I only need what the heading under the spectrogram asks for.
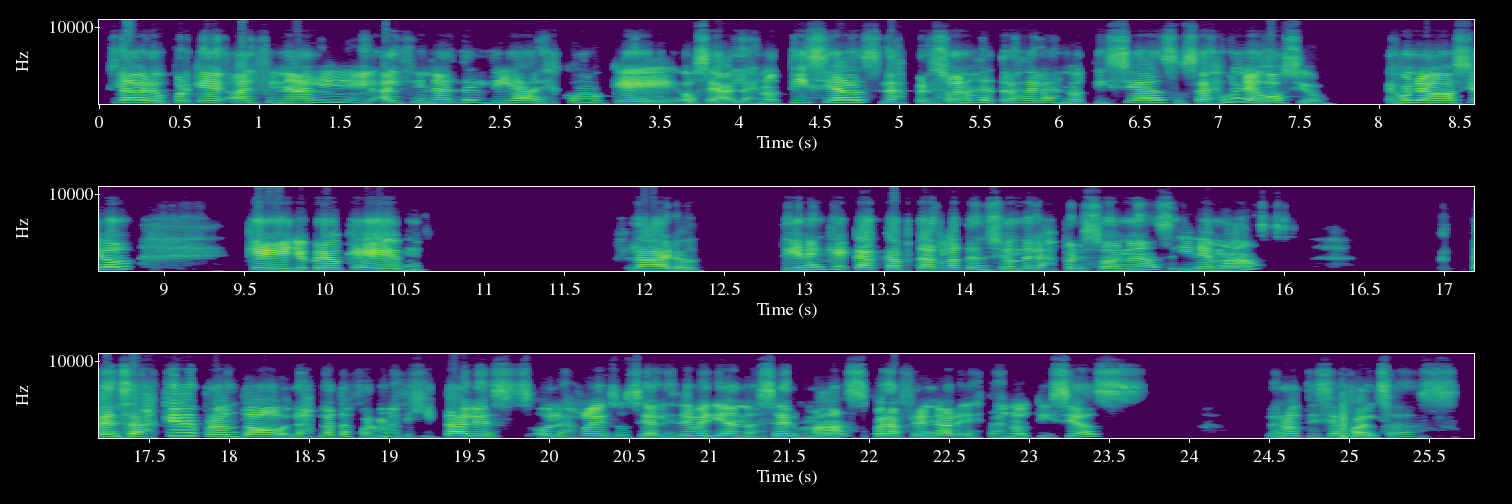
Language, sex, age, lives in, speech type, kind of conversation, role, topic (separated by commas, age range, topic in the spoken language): Spanish, female, 25-29, United States, conversation, unstructured, none, ¿Crees que los gobiernos deberían regular más la desinformación?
